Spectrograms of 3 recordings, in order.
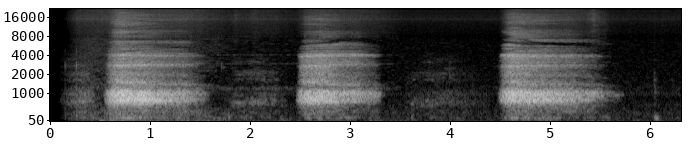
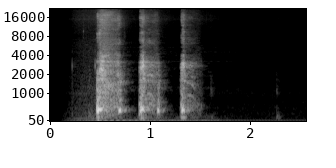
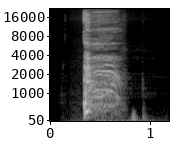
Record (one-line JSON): {"exhalation_length": "6.3 s", "exhalation_amplitude": 30010, "exhalation_signal_mean_std_ratio": 0.51, "three_cough_length": "2.6 s", "three_cough_amplitude": 32768, "three_cough_signal_mean_std_ratio": 0.3, "cough_length": "1.2 s", "cough_amplitude": 32768, "cough_signal_mean_std_ratio": 0.4, "survey_phase": "beta (2021-08-13 to 2022-03-07)", "age": "18-44", "gender": "Female", "wearing_mask": "No", "symptom_runny_or_blocked_nose": true, "symptom_headache": true, "symptom_onset": "8 days", "smoker_status": "Never smoked", "respiratory_condition_asthma": false, "respiratory_condition_other": false, "recruitment_source": "REACT", "submission_delay": "0 days", "covid_test_result": "Negative", "covid_test_method": "RT-qPCR", "influenza_a_test_result": "Negative", "influenza_b_test_result": "Negative"}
